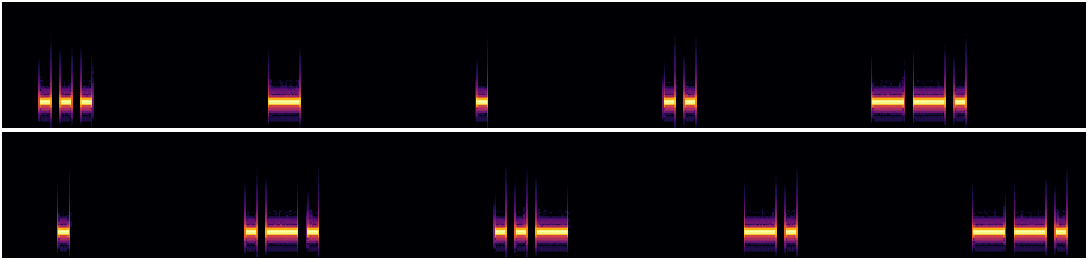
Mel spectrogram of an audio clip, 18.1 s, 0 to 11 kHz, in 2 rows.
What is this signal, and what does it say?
Morse code, heard as a keyed tone, about 14 wpm, spaced as for 5 wpm, 700 Hz. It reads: STEIGERUNG
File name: Morsekurs / Witze / Witz 07. Mai 2019, 25 F70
